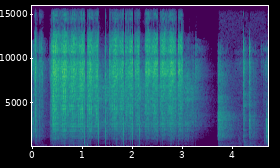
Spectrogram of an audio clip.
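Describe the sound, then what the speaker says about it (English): Ratcheting wrench loosening power steering box bolts on a Buick, a busy run of clicking pawl ticks and metallic clanks close up, pausing briefly before resuming. "Now I can take out the bolts for the power steering box."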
